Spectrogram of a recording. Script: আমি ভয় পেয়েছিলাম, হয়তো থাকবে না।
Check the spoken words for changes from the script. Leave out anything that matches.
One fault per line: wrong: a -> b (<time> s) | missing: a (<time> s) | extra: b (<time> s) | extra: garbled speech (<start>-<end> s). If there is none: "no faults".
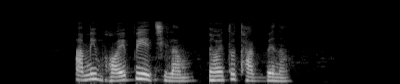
no faults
